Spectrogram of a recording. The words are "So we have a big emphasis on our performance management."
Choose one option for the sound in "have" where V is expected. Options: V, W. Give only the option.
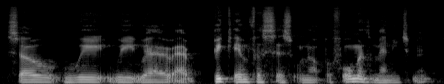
W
